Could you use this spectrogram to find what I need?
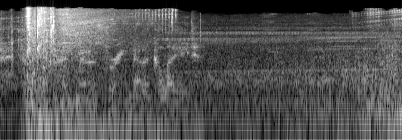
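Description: A syringe device whirs and hisses as a dose is injected.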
